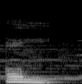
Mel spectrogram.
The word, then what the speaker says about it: om: soy el canto religioso om se pronuncia igual que la unidad de medida de eléctrica o para mantener el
